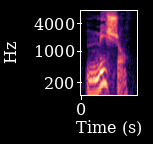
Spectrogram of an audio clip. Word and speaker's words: méchant: Méchant. Final T not pronounced. Then C-H, sh, chant, méchant.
